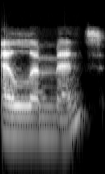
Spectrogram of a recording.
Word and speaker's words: LMNT: I really like the Element, LMNT.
